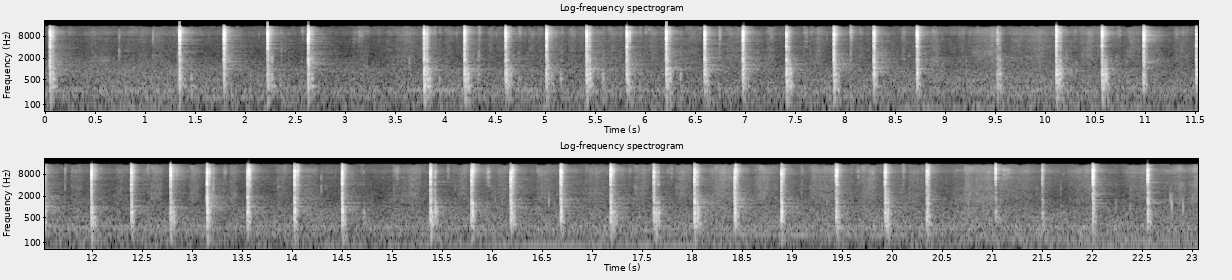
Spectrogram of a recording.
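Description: Schrade Priscilla (SCHMBS) makhaira brush sword hacking at the end of a hand-held stick to rough out a point: a long run of sharp chops into the wood, about two a second, with a few short pauses.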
